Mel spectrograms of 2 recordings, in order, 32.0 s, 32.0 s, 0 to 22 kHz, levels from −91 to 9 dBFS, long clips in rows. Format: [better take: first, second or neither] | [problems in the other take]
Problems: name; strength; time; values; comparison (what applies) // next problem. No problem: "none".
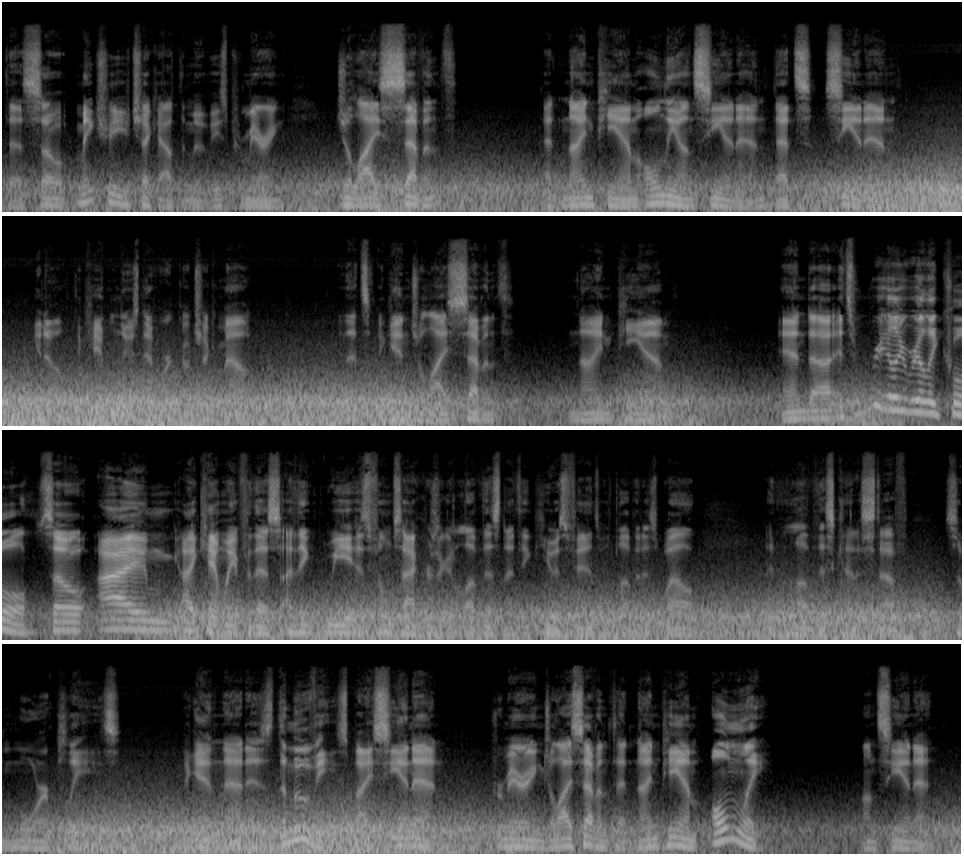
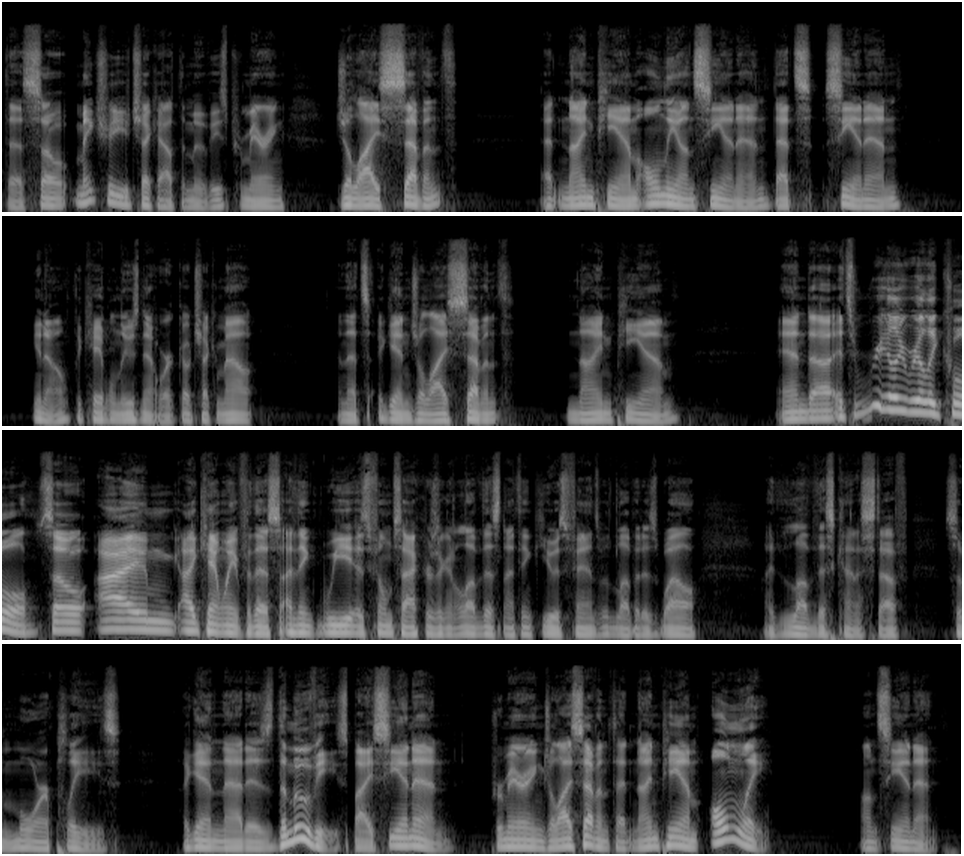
second | wind noise on the microphone; heavy; 7 dB below the speech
